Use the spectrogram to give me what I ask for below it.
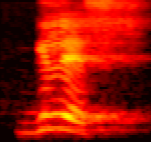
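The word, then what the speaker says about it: guileless: okay so next word बघूया next word आहे गलेस जी य आय एल L double S या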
